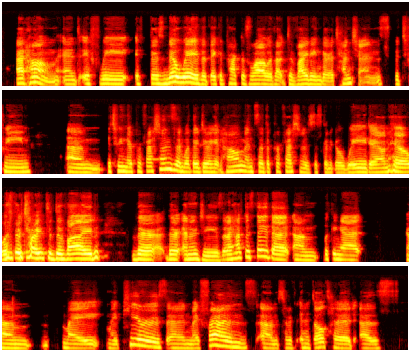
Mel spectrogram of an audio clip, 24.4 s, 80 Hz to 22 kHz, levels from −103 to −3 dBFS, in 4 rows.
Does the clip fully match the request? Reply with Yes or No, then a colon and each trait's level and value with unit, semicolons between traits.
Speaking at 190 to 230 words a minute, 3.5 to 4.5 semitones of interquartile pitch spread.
No: average, 170 wpm; average, 3.8 semitones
